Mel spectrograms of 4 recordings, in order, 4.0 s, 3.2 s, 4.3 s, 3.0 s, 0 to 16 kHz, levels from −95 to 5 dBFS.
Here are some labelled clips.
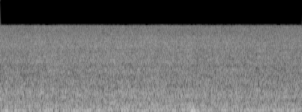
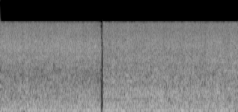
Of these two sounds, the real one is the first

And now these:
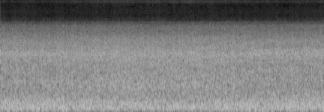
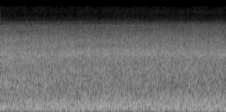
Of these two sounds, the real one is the second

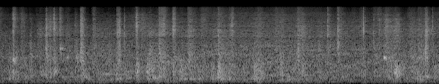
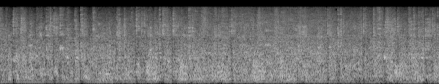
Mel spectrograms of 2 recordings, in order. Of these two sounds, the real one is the second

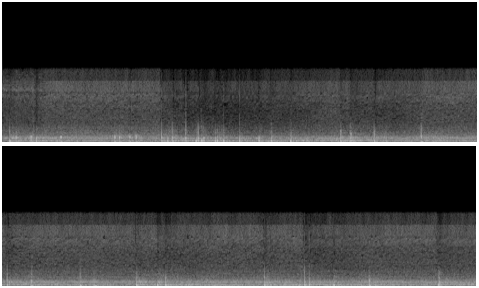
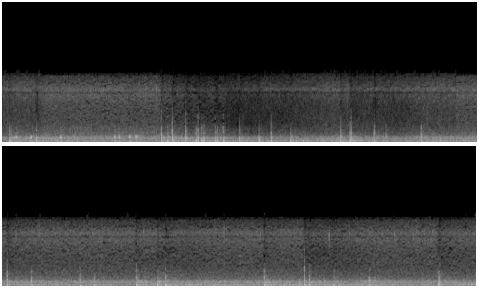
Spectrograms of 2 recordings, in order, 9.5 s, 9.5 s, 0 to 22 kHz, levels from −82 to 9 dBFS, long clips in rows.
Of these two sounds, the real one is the second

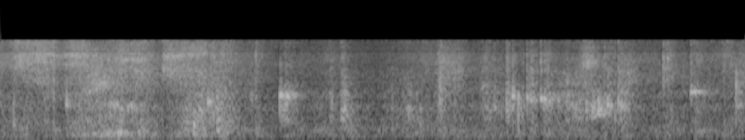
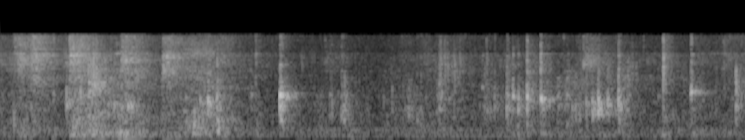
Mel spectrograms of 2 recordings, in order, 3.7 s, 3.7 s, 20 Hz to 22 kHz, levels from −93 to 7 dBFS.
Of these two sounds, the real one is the second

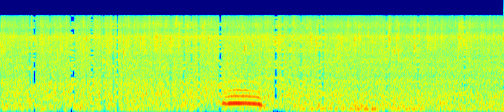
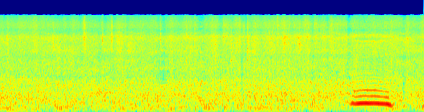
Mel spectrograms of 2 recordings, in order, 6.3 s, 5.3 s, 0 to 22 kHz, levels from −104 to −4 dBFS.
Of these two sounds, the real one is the first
